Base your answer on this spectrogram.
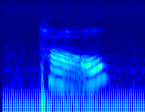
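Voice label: "tong", Mandarin Chinese, third tone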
